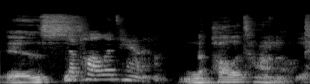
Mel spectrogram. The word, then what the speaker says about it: Napolitano: Napolitano. Napolitano. Yes. Tano, not Tano. Tano if you want to be fancy. Tano. Well, you know, Tano, it doesn't matter. it's better than Neapolitan. Like, How often ice do you cream.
